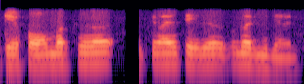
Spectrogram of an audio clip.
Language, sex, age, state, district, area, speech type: Malayalam, male, 30-45, Kerala, Ernakulam, rural, conversation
